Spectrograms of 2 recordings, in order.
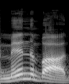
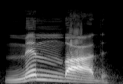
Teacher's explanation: اقلاب کا مطلب یہ ہے کہ وہ لکھی ہوئی تو نون ہے اس سے پہلے لیکن پڑھنی میم ہے۔ جیسے من اور بعد کو ملایا جائے تو کیا بنتا ہے، لکھی ہوئی تو نون ہے من بعد لیکن پڑھنی کیا ہے، مم بعد۔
